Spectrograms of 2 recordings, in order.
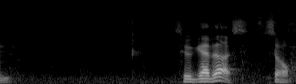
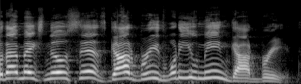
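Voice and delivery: millennial with attitude; 7 semitones higher than usual. Acted. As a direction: push back like a skeptical young millennial. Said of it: "millennial who has got an attitude".

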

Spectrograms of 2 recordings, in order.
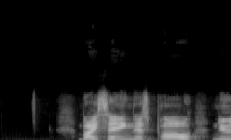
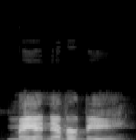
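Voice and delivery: loud, forceful declaration, voice raised high; emphatic denial; 5 semitones higher, 11 dB louder than usual. Acted. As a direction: proclaim it with full force. Preacher quoting Paul's emphatic denial.

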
